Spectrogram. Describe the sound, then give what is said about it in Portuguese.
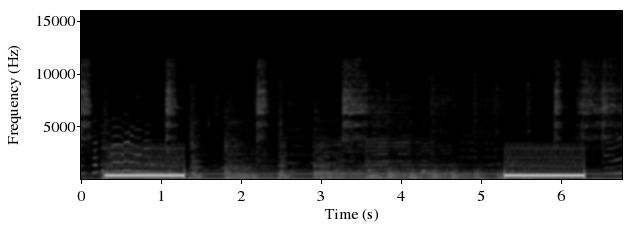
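A telephone ringback tone sounds while a call is placed: two long, steady mid-pitched beeps, each about a second, separated by several seconds of quiet. Faint music plays underneath. “vamos tentar ligar. Eu acho que ela não vai atender, mas por, me, por questões assim protocolares, a gente tenta ligar para ela.”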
